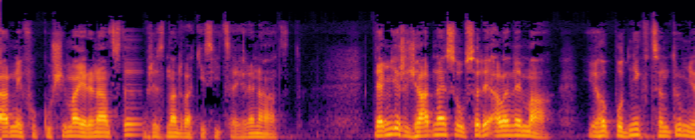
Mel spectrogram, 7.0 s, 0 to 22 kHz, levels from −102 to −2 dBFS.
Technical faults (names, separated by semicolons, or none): long network dropout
